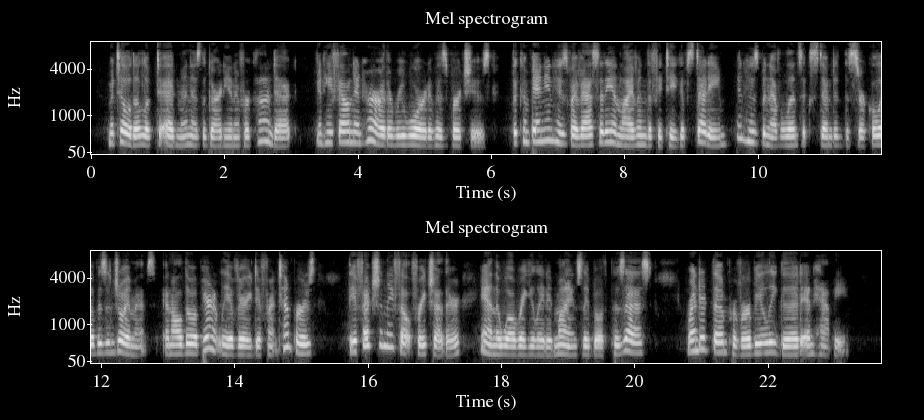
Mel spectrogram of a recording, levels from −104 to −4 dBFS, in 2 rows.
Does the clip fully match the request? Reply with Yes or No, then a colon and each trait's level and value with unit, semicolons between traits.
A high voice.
Yes: high, 195 Hz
